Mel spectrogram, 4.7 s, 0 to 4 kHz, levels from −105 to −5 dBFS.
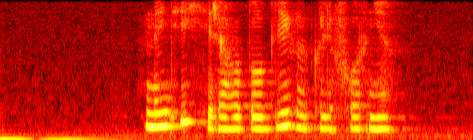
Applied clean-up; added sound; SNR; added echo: none; none; none; reverberation time 0.7 s.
